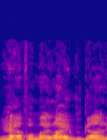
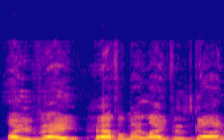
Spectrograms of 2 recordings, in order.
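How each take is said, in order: First: Higher, whining lament; mock crying. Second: Loud, high, hammed-up lament; mock wailing. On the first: Rabbi retelling the sage's cry to God, mock whine. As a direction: whimper it like a man losing years. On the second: Rabbi acting out the sage's lament to God, mock wailing. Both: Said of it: "He starts crying".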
